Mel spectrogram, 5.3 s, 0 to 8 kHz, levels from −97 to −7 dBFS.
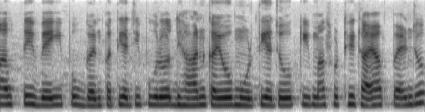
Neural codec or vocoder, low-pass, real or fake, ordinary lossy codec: none; none; real; none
